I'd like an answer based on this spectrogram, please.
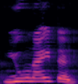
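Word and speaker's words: United: இதை சொல்லி பாருங்கள், யுனைடட் யூன்னு ஸ்டார்ட் ஆகுது.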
